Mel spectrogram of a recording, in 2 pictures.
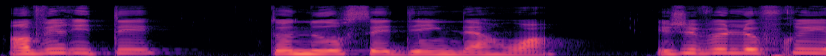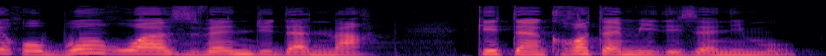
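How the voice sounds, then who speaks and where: A woman's voice: mid-range voice, a little slow, clear, resonant tone, lightly acted. A woman voicing a poor, determined young male viking in a storybook, speaking earnestly.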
